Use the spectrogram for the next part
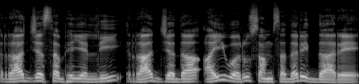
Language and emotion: Kannada, neutral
